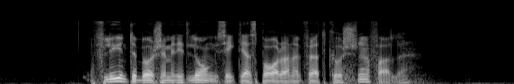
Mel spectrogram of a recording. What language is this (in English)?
Swedish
